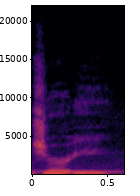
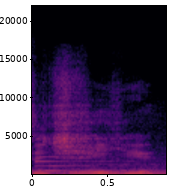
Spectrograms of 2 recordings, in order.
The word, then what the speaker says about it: Zhi: But isn't it pronounced Ji? But Zhi. Interesting.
